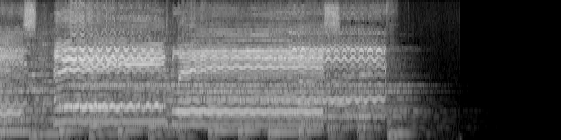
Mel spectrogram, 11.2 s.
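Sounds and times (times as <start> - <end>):
vocals: 0.0 - 8.7.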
